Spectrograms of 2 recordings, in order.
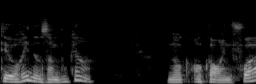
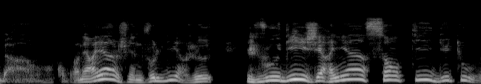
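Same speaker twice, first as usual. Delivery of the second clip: higher and slowing, hammered out in annoyance; retold exasperation; 6 semitones higher, 4 dB louder than usual. Patient scolding her sophrologist for not listening, exasperated. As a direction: insist like an irritated patient who feels unheard. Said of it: "un peu presque en pétard".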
